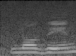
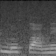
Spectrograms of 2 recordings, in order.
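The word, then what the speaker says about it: Lausanne: Athens Greece, लॉजेन Switzerland, Munich Germany, Kuala Lumpur Malaysia. इसे लॉजेन भी बोलते हैं और लुसाने भी बोलते हैं। कुछ लोग लॉजेन बोलते हैं तो कुछ लुसाने।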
